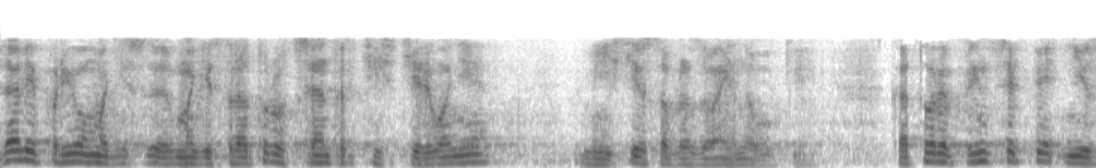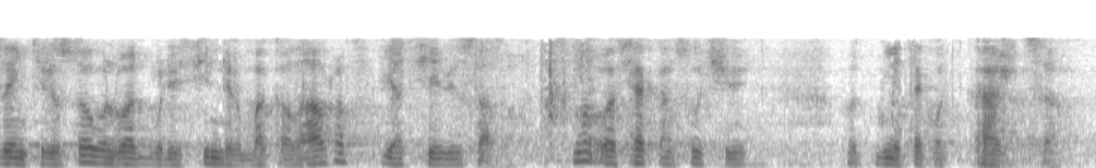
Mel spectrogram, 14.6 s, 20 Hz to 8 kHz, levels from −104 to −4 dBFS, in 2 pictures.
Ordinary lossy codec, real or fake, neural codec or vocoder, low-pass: AAC, 16 kbps; fake; vocoder, 44.1 kHz, 128 mel bands, Pupu-Vocoder; 7.2 kHz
